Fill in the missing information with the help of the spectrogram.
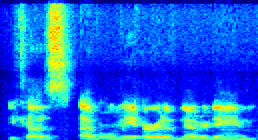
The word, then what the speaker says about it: Notre Dame: And you said it wrong. It's Notre Dame. Hunchback of Notre Dame.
